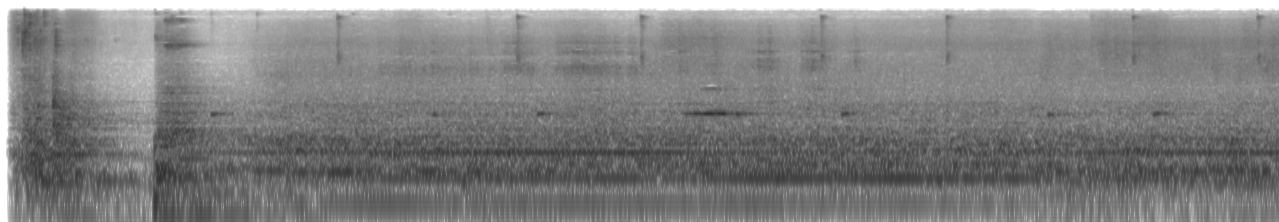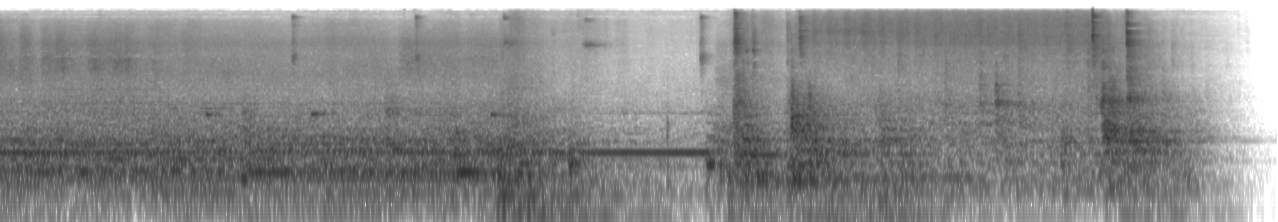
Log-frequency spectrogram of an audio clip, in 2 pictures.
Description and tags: recordings was made from inside the elevator itself.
